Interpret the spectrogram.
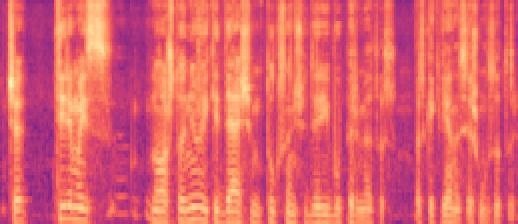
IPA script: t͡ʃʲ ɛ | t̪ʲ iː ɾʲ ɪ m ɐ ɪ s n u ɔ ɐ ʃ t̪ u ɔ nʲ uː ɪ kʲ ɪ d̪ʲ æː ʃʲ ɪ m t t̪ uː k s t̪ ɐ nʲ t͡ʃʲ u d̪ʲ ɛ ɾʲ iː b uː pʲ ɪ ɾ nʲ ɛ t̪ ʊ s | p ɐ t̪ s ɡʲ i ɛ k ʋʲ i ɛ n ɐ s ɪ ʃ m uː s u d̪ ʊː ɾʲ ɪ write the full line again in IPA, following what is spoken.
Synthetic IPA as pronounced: t͡ʃʲ ɛ | t̪ʲ iː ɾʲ ɪ m ɐ ɪ s n u ɔ ɐ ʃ t̪ u ɔ nʲ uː ɪ kʲ ɪ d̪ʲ æː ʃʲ ɪ m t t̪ uː k s t̪ ɐ nʲ t͡ʃʲ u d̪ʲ ɛ ɾʲ iː b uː pʲ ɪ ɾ mʲ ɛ t̪ ʊ s | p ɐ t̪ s kʲ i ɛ k ʋʲ i ɛ n ɐ s ɪ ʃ m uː s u t̪ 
